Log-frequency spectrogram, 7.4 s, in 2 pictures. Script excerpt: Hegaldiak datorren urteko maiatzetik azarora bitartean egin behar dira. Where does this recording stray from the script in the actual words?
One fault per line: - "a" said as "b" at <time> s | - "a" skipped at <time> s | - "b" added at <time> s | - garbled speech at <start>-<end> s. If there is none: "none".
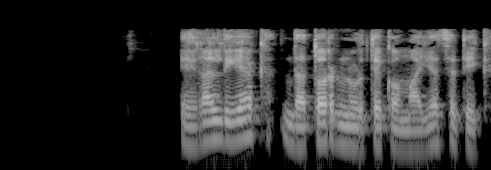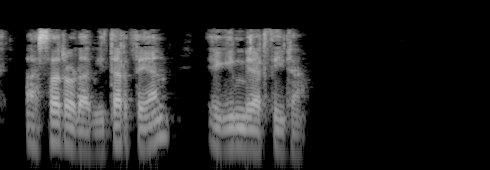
none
